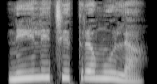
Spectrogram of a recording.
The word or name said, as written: ನೀಲಿಚಿತ್ರಮೂಲ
